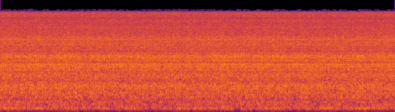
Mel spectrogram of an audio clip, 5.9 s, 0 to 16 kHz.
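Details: Oil burner firing after the technician tuned it and pulled the air band back a little; even, steady roar and strong hiss with no surging, popping or pulsing. Reading noted as 500, and it "sounds pretty good." This is normal, clean burner operation.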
